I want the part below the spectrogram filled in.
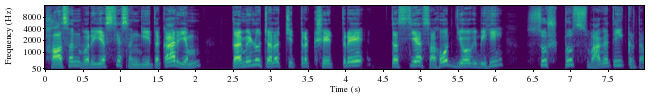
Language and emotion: Sanskrit, neutral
